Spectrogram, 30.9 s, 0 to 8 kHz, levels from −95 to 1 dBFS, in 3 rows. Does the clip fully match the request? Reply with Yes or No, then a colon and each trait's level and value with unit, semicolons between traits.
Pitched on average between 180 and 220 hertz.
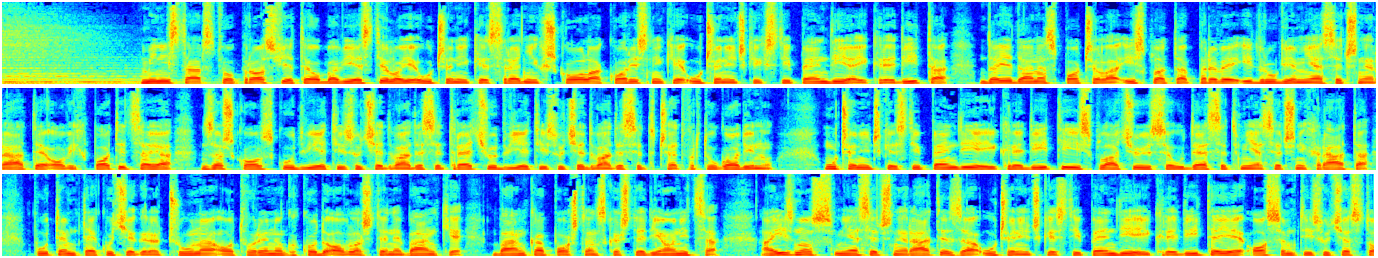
No: low, 135 Hz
